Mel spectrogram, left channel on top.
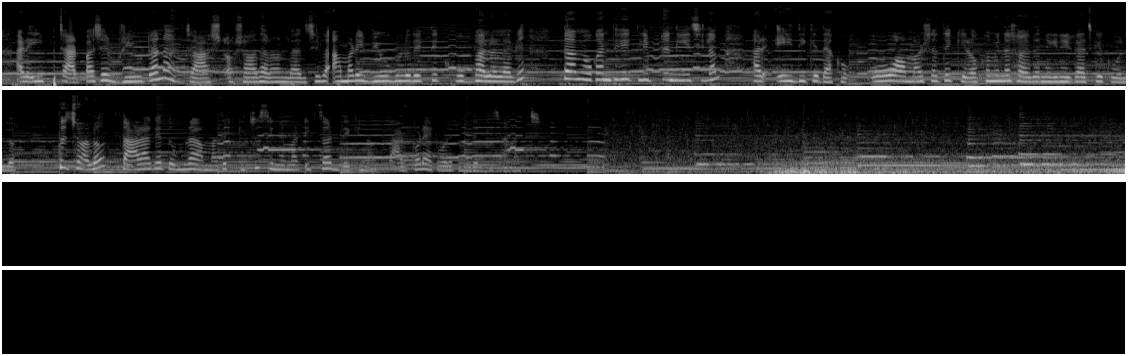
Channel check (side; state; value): right; silent; 55 dB below the other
